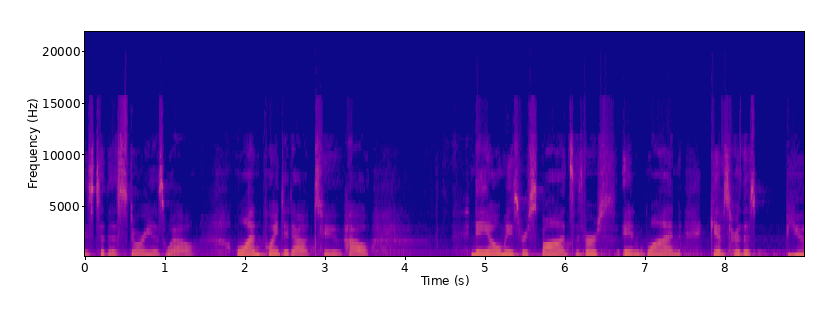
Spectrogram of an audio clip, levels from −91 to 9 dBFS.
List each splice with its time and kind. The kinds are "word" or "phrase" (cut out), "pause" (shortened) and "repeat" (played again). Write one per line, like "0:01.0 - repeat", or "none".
0:03.2 - word
0:06.2 - phrase
0:06.9 - word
